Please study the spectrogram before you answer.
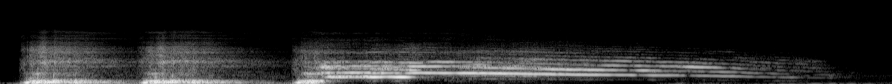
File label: very low frequency hum; amplified; SFX Engine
